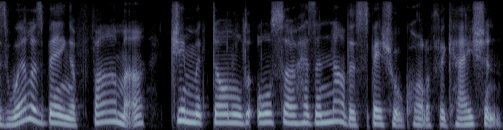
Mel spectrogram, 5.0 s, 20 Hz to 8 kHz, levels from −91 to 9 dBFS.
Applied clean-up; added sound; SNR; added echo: none; none; none; none.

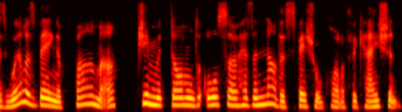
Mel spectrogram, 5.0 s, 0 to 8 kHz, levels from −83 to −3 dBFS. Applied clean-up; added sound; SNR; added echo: neural mask model DeepFilterNet 3.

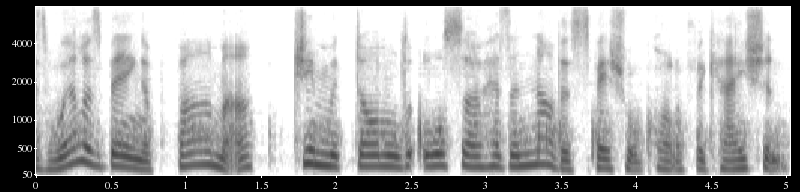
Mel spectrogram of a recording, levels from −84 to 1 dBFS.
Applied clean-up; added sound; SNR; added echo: neural mask model RNNoise.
